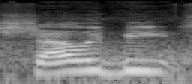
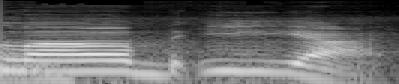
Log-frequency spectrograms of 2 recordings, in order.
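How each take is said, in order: First: The name begins with an SH sound. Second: The name begins with a K sound. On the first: The speaker calls it wrong. "I was pronouncing it wrong" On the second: The speaker calls it right. "this C H is actually pronounced as a K"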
